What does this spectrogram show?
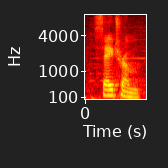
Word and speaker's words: Satrom: Satram would be the correct pronunciation. And I'm like, all my life, I've been telling people it's Satram, and here I find out that in the home country, we got it wrong.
